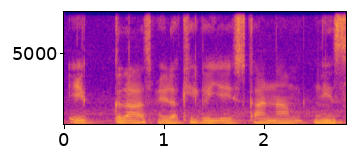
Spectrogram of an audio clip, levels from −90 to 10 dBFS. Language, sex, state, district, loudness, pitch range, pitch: Hindi, male, Uttarakhand, Tehri Garhwal, -15 LUFS, 135-150 Hz, 145 Hz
